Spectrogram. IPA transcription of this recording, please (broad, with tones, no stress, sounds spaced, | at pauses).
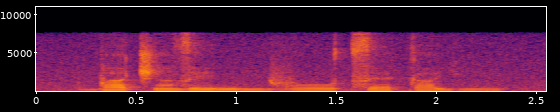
b a˦ t͡ʃ ã˨ z e˦˨ ŋ iː˦˨ v oː˦ t͡s ɛ˦ k a˨ j i˦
